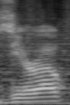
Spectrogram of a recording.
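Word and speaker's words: Xero: zero I personally use zero as well zero is spelled x e o in addition to the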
